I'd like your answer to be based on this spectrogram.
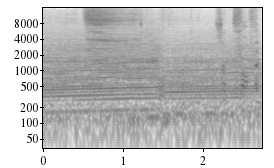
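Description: A Mercedes SLS AMG Black Series engine holds a steady, loud roar through a throttle-controlled slide, with faint tyre noise and someone talking over it.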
